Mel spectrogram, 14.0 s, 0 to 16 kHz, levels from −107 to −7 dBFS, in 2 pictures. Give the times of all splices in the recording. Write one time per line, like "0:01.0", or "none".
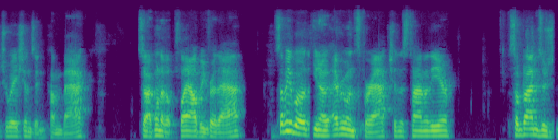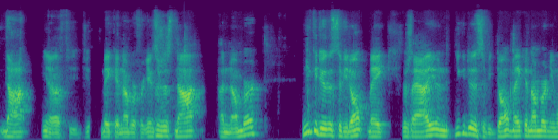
0:01.9
0:02.6
0:03.8
0:04.5
0:06.9
0:08.1
0:08.9
0:12.1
